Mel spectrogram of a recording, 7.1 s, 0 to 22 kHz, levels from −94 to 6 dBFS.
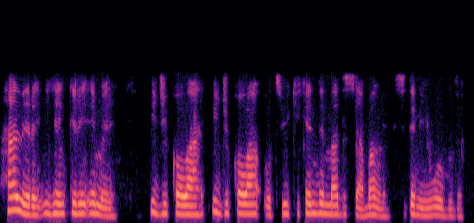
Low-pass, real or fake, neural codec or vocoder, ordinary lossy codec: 5.4 kHz; real; none; Opus, 16 kbps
